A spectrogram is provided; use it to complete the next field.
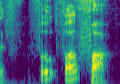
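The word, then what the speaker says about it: Phở: Pho. So it's Pho.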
